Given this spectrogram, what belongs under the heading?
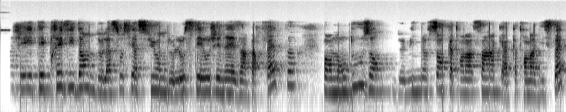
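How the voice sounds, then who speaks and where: There is noticeable background noise as a woman speaks at a moderate pace, her fairly high pitch showing ordinary variation. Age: 60s. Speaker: patient advocate with rare bone disease. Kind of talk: interview testimony. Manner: hesitant, with fillers.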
